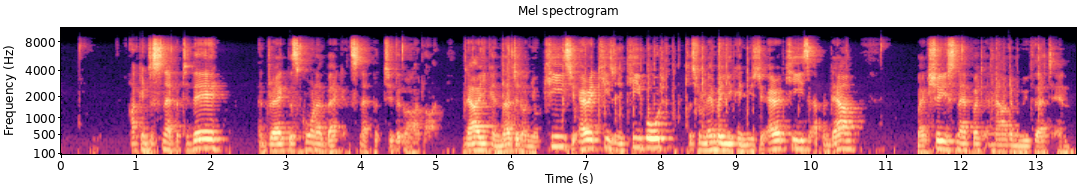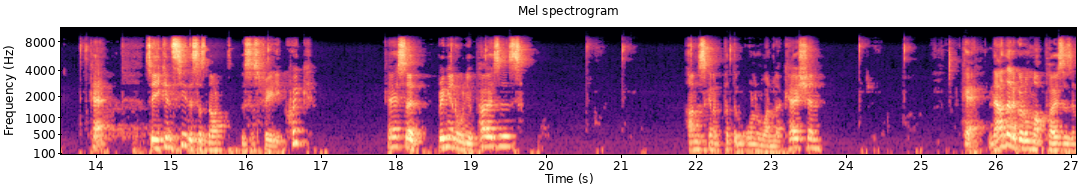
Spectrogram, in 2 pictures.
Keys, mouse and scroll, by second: 1.4 click, 4.5 click, 5.7 Left, 5.9 Left, 6.1 Left, 6.6 Left, 6.7 Left, 6.8 Right, 7.1 Right, 7.2 Left, 7.3-8.9 drag, 7.4 Left, 7.6 Left, 7.8 Left, 7.9 Left, 8.2 Left, 8.3 Left, 8.5 Left, 8.7 Left, 9.0 Right, 9.2 Right, 9.2 click, 9.8-10.2 scroll, 10.3 Left, 12.3 Left, 12.3-12.9 drag, 12.3 scroll, 12.5 Left, 12.7 Left, 12.9 Right, 13.8 click, 16.2 click, 19.2 click, 20.0 scroll down 1, 21.0 click, 22.4 click, 24.8 click.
